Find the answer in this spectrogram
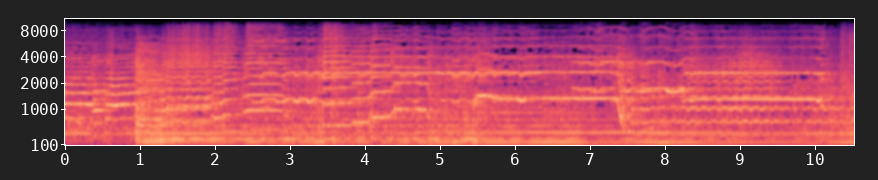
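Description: Live blues band holding a long, drawn-out chord as a song winds to its close, with lead notes sustained over it and a quick downward slide about seven and a half seconds in.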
